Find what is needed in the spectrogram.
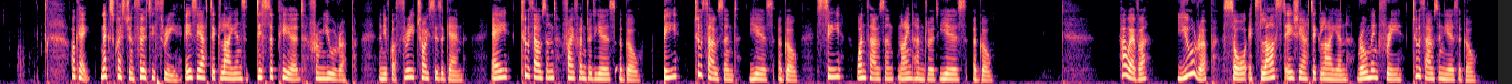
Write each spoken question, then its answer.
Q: Asiatic lions disappeared from Europe.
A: So the answer is B, 2,000 years ago.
